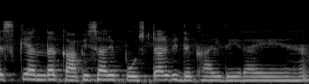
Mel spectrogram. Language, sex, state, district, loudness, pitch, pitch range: Hindi, female, Uttar Pradesh, Jyotiba Phule Nagar, -30 LUFS, 190 Hz, 185-215 Hz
